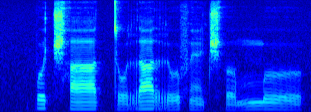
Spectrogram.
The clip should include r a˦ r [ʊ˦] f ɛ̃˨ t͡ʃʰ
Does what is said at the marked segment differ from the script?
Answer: yes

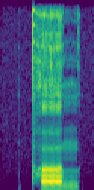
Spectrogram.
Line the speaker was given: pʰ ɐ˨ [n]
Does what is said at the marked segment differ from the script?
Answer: no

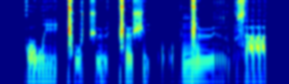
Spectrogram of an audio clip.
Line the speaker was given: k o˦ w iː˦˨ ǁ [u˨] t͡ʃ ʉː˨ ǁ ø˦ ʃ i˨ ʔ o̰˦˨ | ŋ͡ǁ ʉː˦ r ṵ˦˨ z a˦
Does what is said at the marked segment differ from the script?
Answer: no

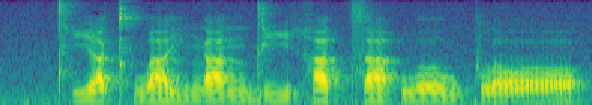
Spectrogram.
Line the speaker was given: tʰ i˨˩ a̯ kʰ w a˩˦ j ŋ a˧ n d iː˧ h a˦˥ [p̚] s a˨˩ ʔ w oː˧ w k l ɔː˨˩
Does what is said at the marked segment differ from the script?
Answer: yes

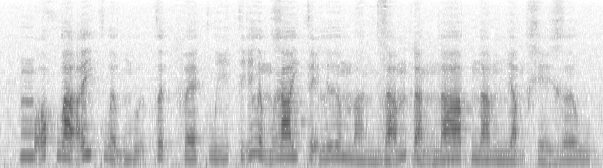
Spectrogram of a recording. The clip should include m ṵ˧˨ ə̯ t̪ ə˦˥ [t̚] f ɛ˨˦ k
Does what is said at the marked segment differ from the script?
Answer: no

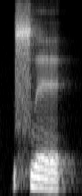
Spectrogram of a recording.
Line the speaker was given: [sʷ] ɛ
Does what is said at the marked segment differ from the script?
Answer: no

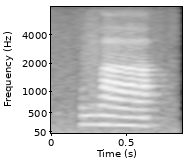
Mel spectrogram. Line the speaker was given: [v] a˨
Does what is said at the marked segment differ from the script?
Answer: no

